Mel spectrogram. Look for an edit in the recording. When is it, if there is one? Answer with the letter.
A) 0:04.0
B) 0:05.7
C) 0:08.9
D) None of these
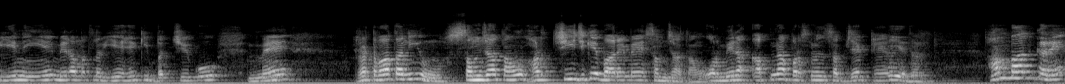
C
